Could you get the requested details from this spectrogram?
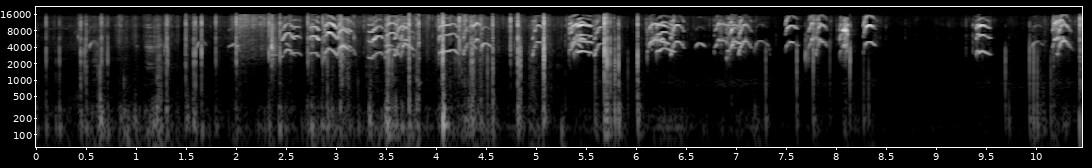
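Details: A brood of six hungry starling babies, only a few days old, in their nest. They make a dense, overlapping chorus of shrill, arched squeaks mixed with scratchy rustling and tapping, then fall quieter with scattered squeaks near the end.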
